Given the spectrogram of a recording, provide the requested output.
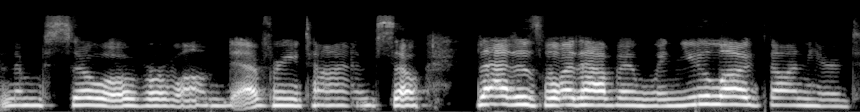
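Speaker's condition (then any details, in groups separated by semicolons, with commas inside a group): ALS; Columbia University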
